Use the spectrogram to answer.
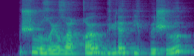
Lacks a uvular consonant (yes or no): no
